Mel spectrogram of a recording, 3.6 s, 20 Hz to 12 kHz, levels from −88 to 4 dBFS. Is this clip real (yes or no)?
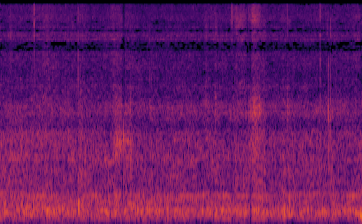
no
